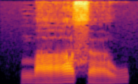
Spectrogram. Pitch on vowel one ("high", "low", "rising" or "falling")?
rising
